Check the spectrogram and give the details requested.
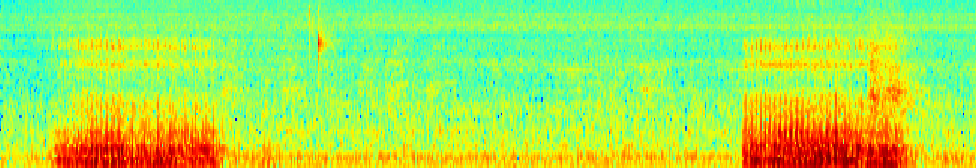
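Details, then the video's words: Sleeping dog snoring: two loud, rough, buzzy snores about four seconds apart, each lasting roughly a second, with a quiet steady hum in between. "Unser Hund schnarcht - Dog snores"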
